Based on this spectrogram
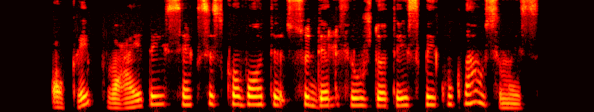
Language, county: Lithuanian, Šiauliai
